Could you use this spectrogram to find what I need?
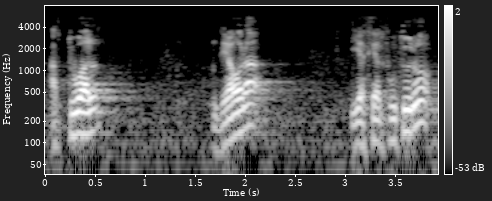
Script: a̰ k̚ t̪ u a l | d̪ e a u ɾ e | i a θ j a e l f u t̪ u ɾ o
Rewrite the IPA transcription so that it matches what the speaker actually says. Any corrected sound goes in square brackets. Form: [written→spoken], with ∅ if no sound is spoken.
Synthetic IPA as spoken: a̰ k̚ t̪ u a l | d̪ e a [u→o] ɾ [e→a] | i a θ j a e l f u t̪ u ɾ o

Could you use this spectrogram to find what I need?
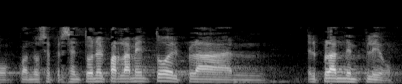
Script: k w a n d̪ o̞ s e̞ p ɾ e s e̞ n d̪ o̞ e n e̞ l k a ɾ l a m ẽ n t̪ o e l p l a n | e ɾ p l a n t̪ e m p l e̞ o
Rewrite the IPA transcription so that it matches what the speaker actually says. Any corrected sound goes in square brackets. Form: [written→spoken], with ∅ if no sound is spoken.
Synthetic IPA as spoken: k w a n d̪ o̞ s e̞ p ɾ e s e̞ n [d̪→t̪] o̞ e n e̞ l [k→p] a ɾ l a m ẽ n t̪ o e l p l a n | e [ɾ→l] p l a n [t̪→d̪] e m p l e̞ o

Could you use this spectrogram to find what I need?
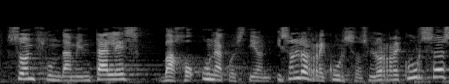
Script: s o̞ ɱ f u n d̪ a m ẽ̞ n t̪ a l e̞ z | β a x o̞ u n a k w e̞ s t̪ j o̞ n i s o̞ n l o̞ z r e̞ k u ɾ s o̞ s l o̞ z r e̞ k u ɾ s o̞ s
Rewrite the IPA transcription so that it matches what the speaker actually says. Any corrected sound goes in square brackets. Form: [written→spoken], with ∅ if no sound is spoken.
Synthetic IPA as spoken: s o̞ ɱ f u n d̪ a m ẽ̞ n t̪ a l e̞ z | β a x o̞ u n a k w e̞ s t̪ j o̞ n i s o̞ n l o̞ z r e̞ k u ɾ s o̞ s l o̞ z r e̞ k u ɾ s o̞ s

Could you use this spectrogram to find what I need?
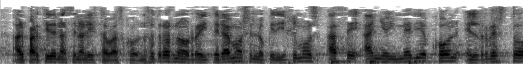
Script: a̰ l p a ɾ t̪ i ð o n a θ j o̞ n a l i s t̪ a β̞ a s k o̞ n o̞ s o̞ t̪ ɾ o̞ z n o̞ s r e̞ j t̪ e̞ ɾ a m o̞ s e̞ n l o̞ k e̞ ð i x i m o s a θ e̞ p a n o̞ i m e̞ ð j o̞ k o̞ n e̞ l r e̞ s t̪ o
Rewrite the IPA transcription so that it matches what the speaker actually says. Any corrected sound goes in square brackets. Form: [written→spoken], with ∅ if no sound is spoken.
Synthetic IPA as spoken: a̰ l p a ɾ t̪ i ð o n a θ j o̞ n a l i s t̪ a β̞ a s k o̞ n o̞ s o̞ t̪ ɾ o̞ z n o̞ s r e̞ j t̪ e̞ ɾ a m o̞ s e̞ n l o̞ k e̞ ð i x i m o s a θ e̞ [p→ʔ] a [n→ɲ] o̞ i m e̞ ð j o̞ k o̞ n e̞ l r e̞ s t̪ o

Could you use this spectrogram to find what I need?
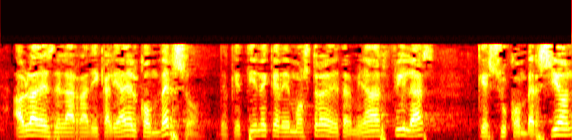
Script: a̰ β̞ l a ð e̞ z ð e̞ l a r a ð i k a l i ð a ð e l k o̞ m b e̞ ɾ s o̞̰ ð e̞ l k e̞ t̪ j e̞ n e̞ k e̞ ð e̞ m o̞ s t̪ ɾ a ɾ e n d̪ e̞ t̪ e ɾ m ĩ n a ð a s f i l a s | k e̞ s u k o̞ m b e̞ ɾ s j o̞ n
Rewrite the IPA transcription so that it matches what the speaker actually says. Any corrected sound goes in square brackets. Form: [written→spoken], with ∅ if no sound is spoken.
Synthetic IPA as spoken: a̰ β̞ l a ð e̞ z ð e̞ l a r a ð i k a l i ð a ð e l k o̞ m b e̞ ɾ s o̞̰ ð e̞ l k e̞ t̪ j e̞ n e̞ k e̞ ð e̞ m o̞ s t̪ ɾ a ɾ e n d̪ e̞ t̪ e ɾ m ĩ n a ð a s f i l a s | k e̞ s u k o̞ m b e̞ ɾ s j o̞ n

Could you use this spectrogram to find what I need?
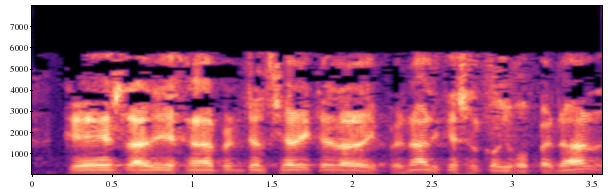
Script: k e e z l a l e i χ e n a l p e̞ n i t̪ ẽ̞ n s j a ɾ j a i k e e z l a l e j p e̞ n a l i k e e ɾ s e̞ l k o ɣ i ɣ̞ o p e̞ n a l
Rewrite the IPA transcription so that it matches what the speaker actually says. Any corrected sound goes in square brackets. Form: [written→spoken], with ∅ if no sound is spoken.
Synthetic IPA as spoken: k e e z l a l e [i→j] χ e n a l p e̞ n i t̪ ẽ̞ n [s→θ] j a ɾ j a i k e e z l a l e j p e̞ n a l i k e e [ɾ→∅] s e̞ l k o [ɣ→ð] i ɣ̞ o p e̞ n a l

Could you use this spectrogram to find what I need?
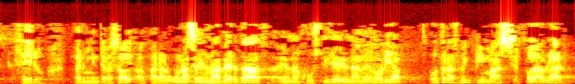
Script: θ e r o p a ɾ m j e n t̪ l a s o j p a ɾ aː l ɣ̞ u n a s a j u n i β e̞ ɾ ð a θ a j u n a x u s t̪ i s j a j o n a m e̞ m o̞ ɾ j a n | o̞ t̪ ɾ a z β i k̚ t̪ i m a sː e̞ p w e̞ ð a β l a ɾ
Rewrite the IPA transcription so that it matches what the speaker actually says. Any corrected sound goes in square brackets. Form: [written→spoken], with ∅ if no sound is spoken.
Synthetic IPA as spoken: θ e [r→ɾ] o p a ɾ m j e n t̪ [l→ɾ] a s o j p a ɾ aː l ɣ̞ u n a s a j u n [i→a] β e̞ ɾ ð a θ a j u n a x u s t̪ i [s→θ] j a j [o→u] n a m e̞ m o̞ ɾ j a [n→∅] | o̞ t̪ ɾ a z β i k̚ t̪ i m a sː e̞ p w e̞ ð a β l a ɾ

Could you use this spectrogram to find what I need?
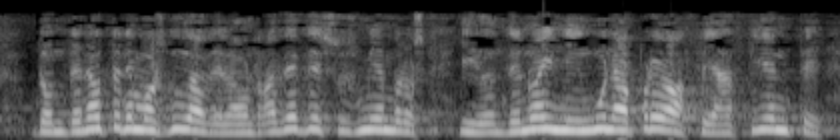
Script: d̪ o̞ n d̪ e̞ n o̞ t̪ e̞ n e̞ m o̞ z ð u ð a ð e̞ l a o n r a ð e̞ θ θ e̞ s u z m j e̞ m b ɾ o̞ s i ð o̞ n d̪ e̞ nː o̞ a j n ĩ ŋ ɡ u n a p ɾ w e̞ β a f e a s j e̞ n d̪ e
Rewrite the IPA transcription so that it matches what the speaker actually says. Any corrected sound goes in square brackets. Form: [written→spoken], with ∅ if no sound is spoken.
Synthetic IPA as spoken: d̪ o̞ n d̪ e̞ n o̞ t̪ e̞ n e̞ m o̞ z ð u ð a ð e̞ l a o n r a ð e̞ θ [θ→ð] e̞ s u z m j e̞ m b ɾ o̞ s i ð o̞ n d̪ e̞ [nː→n] o̞ a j n ĩ ŋ ɡ u n a p ɾ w e̞ β a f e a [s→θ] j e̞ n [d̪→t̪] e

